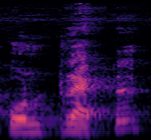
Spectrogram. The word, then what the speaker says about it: contract: और ऊपर आपने जो जो नोटिस किया, कॉन्ट्रैक्ट, कौन, कॉन्ट्रैक्ट, वहां पर फोकस था कौन पर, और यहां पर फोकस होगा ट्रैक्ट पर।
